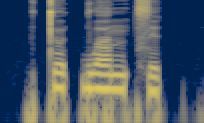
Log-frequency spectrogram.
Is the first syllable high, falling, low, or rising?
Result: low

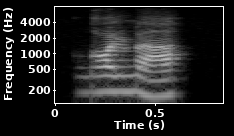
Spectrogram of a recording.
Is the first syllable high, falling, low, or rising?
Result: high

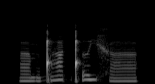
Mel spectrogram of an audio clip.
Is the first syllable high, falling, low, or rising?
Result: low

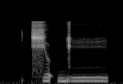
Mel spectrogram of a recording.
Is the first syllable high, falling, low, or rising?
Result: high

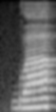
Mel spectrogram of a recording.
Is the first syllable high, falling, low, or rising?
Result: rising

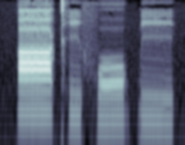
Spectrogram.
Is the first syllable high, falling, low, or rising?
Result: high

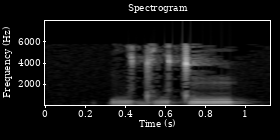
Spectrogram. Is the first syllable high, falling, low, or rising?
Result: low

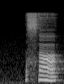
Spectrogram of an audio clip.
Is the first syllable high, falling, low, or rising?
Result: low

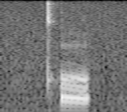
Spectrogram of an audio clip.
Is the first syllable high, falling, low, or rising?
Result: low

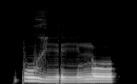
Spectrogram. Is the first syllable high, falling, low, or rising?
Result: high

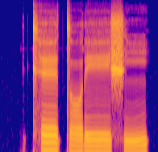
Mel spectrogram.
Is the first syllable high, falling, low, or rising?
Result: high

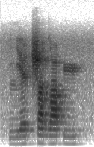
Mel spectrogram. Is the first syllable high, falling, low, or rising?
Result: rising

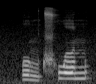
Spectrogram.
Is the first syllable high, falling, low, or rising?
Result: low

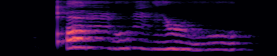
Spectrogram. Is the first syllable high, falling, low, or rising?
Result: high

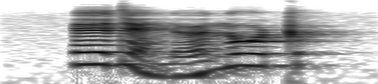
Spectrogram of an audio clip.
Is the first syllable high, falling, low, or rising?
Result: high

